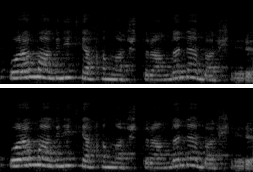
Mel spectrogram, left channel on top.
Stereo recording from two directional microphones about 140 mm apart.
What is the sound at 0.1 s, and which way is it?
A woman's voice, 40° left (ahead or behind).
